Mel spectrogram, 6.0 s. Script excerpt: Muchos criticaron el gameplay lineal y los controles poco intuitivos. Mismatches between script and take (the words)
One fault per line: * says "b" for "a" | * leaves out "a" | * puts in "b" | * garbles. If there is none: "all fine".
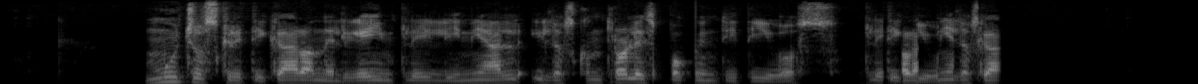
* garbles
